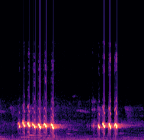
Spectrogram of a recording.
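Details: Sooty-headed bulbul, singing in the 'gacor' style used to lure and tutor caged birds: a quick string of about seven clear, slightly descending notes, then a shorter run of four after a pause.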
